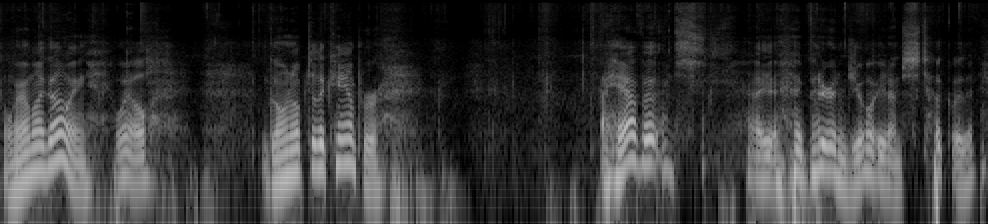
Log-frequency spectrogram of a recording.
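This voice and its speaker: A man's voice: a little high, dark tone. A man vlogging casually outdoors at night near a camper, rambling and correcting himself as he goes.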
